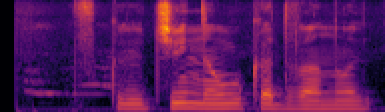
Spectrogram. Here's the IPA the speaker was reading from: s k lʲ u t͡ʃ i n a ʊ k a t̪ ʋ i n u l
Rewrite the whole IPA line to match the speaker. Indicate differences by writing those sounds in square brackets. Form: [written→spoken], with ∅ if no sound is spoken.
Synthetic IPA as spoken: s k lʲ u t͡ʃ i n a [ʊ→u] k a [t̪→d̪] ʋ [i→a] n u l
